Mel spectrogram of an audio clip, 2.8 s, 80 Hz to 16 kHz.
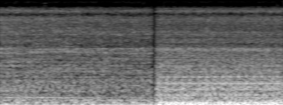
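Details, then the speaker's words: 1971 Peterbilt 352 diesel running for the first time in about 30 years, after air tank replacement: a deep, even idle rumble with no knocks or misses while air pressure builds past 15 psi. The oil light is out and no air leaks are heard. "So I don't hear any air leaks. Man, listen to that thing. Sounds good. I don't hear any major air leaks out here."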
